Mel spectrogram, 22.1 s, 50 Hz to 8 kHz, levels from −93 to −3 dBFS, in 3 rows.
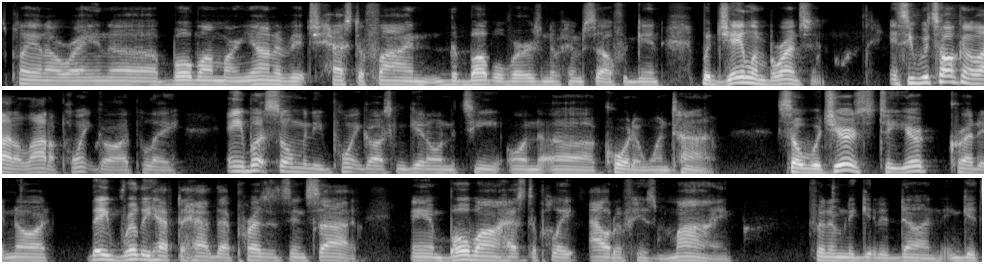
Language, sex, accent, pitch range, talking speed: English, male, American, 110-130 Hz, 215 wpm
